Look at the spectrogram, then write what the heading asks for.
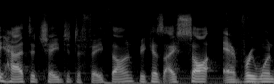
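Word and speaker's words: Phaethon: dynamic duo that runs under the proxy name faithon so I I I literally had to change it to Faith on because I saw everyone pronounce it faithon uh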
